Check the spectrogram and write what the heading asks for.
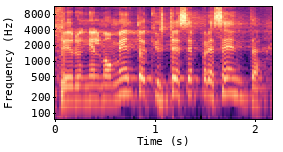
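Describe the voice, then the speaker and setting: A man preaching in a church, with a high voice and a gravelly edge. He addresses the congregation directly and runs through lists of word meanings. The recording carries a steady hiss of noise. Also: brisk. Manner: preaching with call and response to the congregation. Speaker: pastor. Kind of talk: sermon. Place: church sanctuary.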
